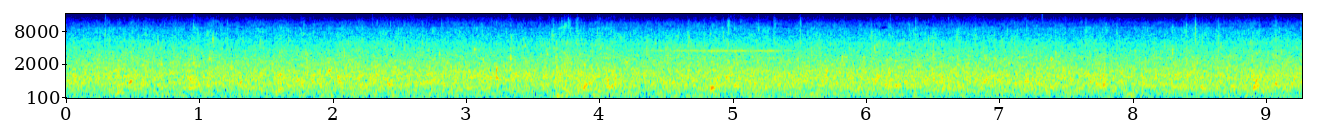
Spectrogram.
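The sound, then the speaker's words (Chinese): Rushing water of a waterfall pours without a break, a dense, steady hiss with a bright, splashy top and a soft low rumble, holding the same level throughout with no voices. “你可以尝试着把你的想法全部放空，只需要静静的感受水流的冲刷就可以了。”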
